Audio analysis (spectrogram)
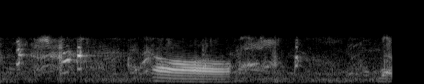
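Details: Dog in Gloucester city centre with a swallowed squeaky toy, waiting for its owner outside a shop, recorded on a phone: one drawn-out, toy-like whining squeal of about a second, framed by clicks and nearby voices.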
